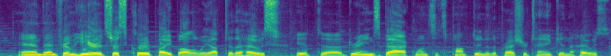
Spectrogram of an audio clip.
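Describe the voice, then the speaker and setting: Faint music plays behind a man in a dry sound with no echo. He talks at a moderate pace with fairly even intonation. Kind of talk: tour explanation. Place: waterside.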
